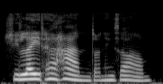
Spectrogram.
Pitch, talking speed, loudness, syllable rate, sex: 210 Hz, 255 wpm, -17 LUFS, 4.7 syllables/s, female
